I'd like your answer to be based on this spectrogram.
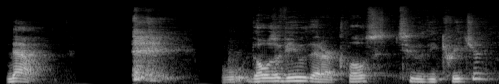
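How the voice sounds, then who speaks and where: Unhurried man narrating as game master. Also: mid-range voice. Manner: slow, unhurried storytelling with fillers. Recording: roomy with faint noise.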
